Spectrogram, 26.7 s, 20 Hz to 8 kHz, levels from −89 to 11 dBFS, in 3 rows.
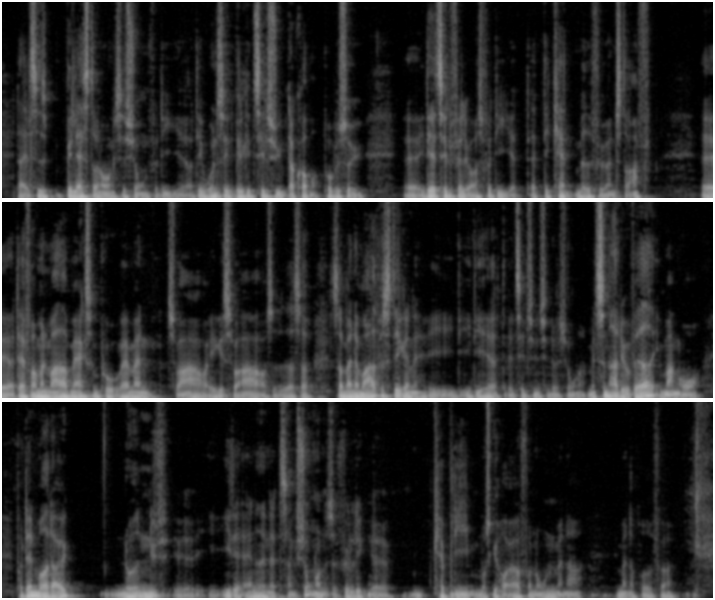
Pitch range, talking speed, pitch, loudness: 95-115 Hz, 230 wpm, 105 Hz, -26 LUFS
